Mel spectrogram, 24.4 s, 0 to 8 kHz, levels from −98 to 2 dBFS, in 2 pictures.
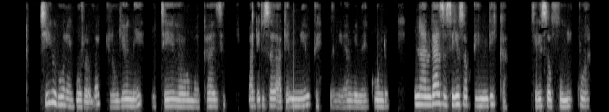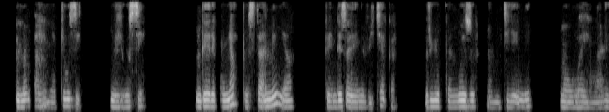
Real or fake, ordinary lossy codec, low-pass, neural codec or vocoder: fake; MP3, 48 kbps; 7.2 kHz; codec, 24 kHz, 0.9 kbps, WavTokenizer, medium speech release version 1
